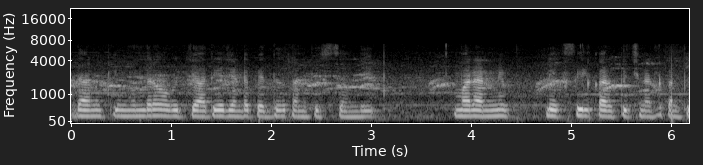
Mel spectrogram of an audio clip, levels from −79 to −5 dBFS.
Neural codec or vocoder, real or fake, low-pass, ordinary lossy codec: none; real; 7.2 kHz; none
